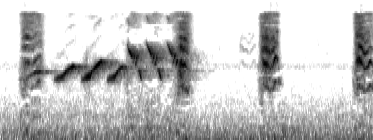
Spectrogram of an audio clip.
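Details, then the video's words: A female double-collared seedeater calls to stimulate the male with about eight bright, rising slurred whistles in quick succession, framed by loud clicking noises. "COLEIRO TUÍ-TUÍ COM FÊMEA CHAMANDO PARA ESQUENTAR COLEIRO TUI TUI"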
